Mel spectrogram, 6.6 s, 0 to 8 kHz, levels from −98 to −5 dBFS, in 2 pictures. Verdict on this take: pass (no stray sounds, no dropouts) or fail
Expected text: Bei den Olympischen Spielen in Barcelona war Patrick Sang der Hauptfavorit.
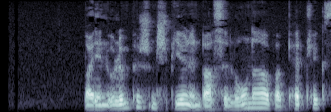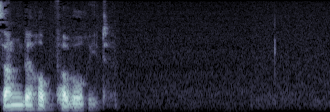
pass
